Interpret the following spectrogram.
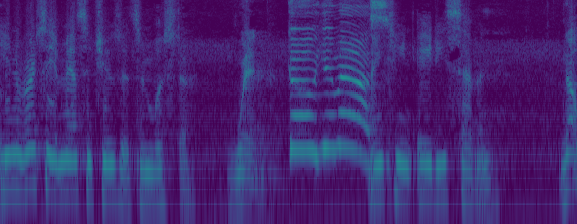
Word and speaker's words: Worcester: fine state of Massachusetts, the fact that Worcester is pronounced Worcester and it is spelled with so many additional letters was deeply confusing to me when I went to UMass Amherst.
